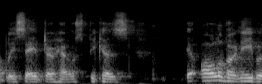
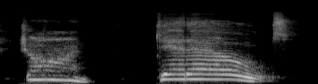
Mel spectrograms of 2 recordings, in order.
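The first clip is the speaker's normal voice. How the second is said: high, anxious, worried yell, long and drawn out; 7 semitones higher than usual. Retelling what Allison yelled from downstairs, imitating Allison's worried yell. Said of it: "this worried tone to Allison's voice".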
